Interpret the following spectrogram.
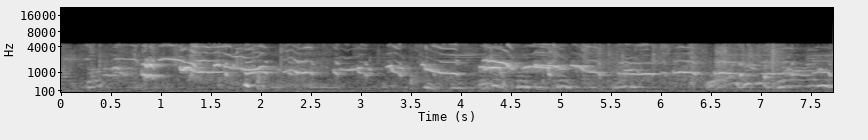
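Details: Puppies from Lola's litter, 27 days old, playing and interacting with each other: high squeaky whines and short yelps that rise and fall in quick, irregular bursts, with television voices from a children's programme in the background.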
